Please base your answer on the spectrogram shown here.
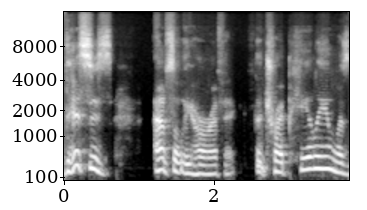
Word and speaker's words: tripalium: The tripalium was not a tool for farming. That's how you pronounce that.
